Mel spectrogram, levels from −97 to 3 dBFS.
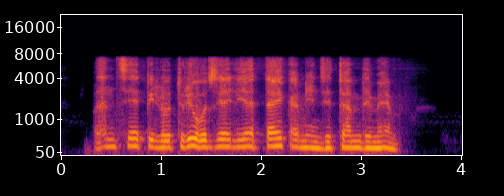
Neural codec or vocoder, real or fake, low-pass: codec, 16 kHz in and 24 kHz out, 0.8 kbps, FocalCodec, streaming, 65536 codes; fake; 7.2 kHz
